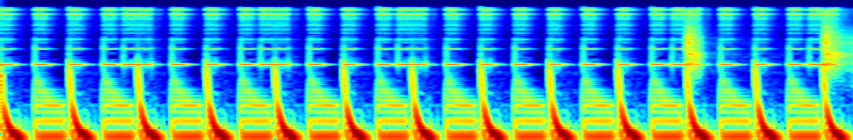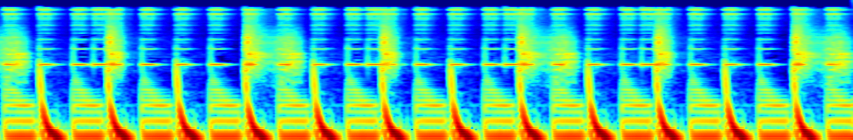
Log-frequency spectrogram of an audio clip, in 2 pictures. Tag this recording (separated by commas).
Music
